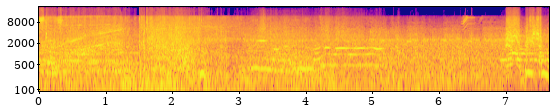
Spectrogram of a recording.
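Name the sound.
rocket boosters firing in video game Metal Gear Solid Peace Walker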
